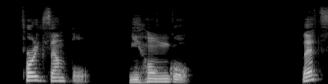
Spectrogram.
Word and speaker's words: 日本語: The word 日本語 has 4 moras.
